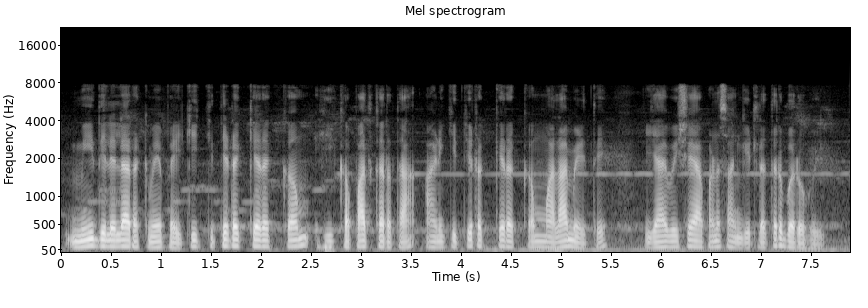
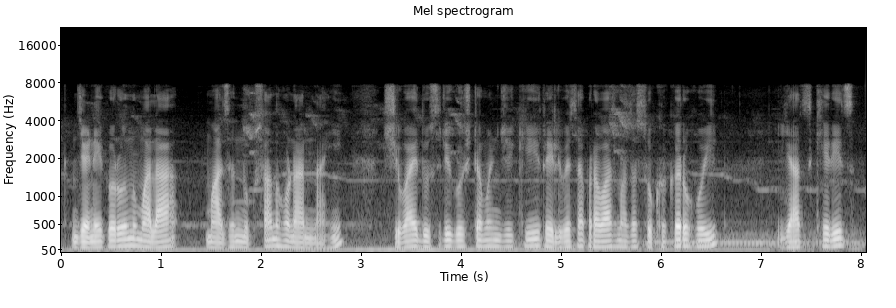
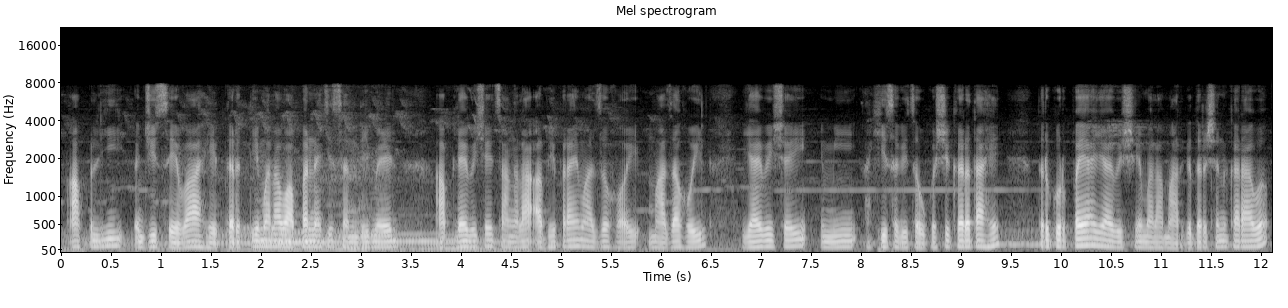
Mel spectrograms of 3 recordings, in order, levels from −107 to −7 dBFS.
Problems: constant background noise, continuous background conversations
